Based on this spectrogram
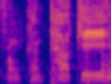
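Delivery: put-on thick Austrian accent. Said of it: "he'll still have his accent".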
